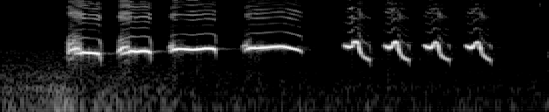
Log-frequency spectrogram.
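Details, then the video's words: Black-throated laughingthrush in forest-style song: four sustained clear whistles, each rising slightly, then a rapid run of four short notes that fall downward. "Khướu bạc má hót nhiều giọng kích bổi cực nhạy/Luyện khướu bạc má hót giọng rừng cực chuẩn"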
